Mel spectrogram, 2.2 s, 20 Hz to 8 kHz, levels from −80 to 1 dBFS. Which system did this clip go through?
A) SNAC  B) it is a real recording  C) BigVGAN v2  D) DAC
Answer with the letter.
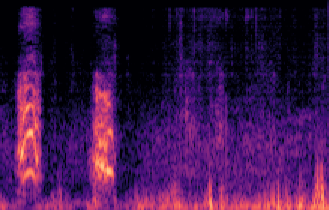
D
